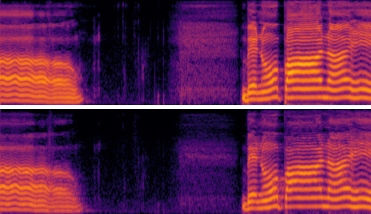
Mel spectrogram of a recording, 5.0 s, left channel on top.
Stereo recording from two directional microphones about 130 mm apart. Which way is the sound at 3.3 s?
50° left (ahead or behind).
